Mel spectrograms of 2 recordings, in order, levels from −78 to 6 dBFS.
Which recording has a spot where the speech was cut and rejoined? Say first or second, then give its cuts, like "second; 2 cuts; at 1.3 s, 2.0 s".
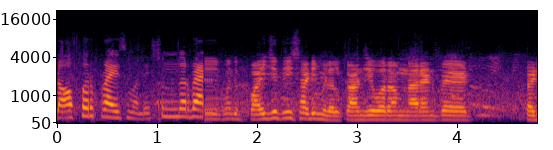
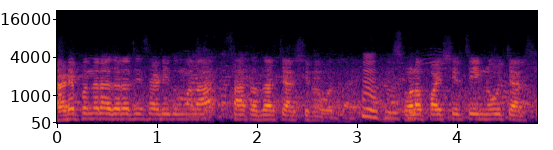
first; 1 cut; at 1.5 s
